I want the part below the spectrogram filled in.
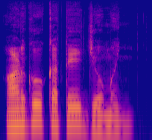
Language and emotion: Santali, neutral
